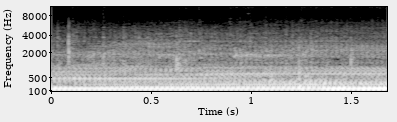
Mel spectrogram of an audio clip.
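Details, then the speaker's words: Replacement Flojet 04325343 water pump on off-grid rainwater system, after priming and bleeding air; steady strong hum as pressure climbs from 30 toward 40 psi, running normally. "okay that sounds like a good sound now now it sounds like it's really kicking"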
